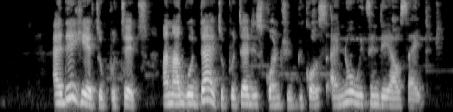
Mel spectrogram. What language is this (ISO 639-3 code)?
pcm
